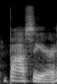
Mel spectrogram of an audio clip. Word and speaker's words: Bossier: Meanwhile, down in Louisiana, I'm going to assume, since this is Louisiana, that that parish is pronounced Bossier, but I don't know that for a fact. – In Pennsylvania, it would be Bossier. – Bossier. Or Bossier. – Bossier, there you go.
